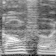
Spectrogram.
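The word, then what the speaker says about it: Gong Fu (功夫): Well, you know what's interesting, and I always tell people this, Kung Fu, pronounced Gong Fu in Mandarin, is translated as being a skill acquired over time.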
